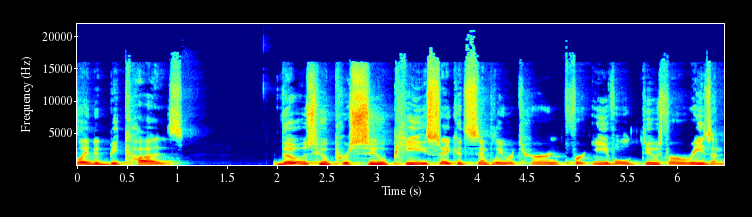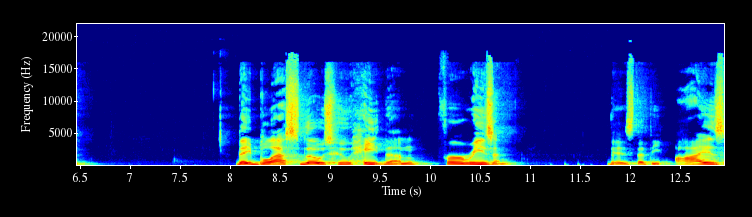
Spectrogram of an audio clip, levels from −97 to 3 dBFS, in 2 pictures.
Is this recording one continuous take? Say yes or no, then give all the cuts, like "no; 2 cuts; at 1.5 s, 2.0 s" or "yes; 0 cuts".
no; 4 cuts; at 3.6 s, 4.9 s, 5.8 s, 11.8 s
